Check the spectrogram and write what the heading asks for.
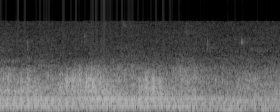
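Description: Cello chord starting suddenly and ringing on as several steady notes at once, slowly fading.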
